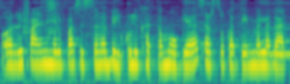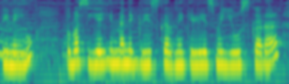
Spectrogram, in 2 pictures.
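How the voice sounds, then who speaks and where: A woman's voice: a little high, flat delivery, brisk, warm tone. A young adult woman, a mother and home vlogger, chatting through a casual voice-over about her cooking, explaining as she goes with fillers and small self-corrections.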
